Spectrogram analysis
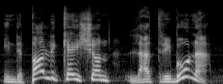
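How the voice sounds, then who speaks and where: A man's voice: sits high, huge pitch swings, normal speed, fairly bright tone. A man with a heavy foreign accent reading a scripted rebuttal, listing claims one by one with scorn. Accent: non-native English. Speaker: commentary video maker.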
